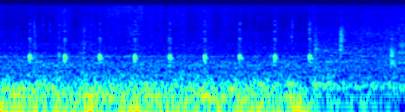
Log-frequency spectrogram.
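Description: Car turn-signal indicator ticking evenly, about three ticks a second, while signalling a right turn off the freeway, over low road and engine rumble inside the cabin; the ticking stops about three seconds in.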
